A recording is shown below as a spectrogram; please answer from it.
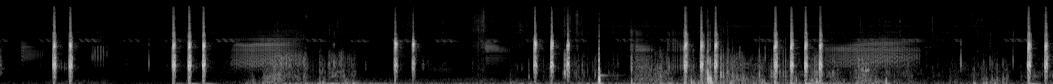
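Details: Brauer's tree frog calling from rock crevices beside small grass on 22 July 2016, mid-morning; crisp clicks in pairs and triplets at irregular intervals, with low rustling and a thin high buzzing background.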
